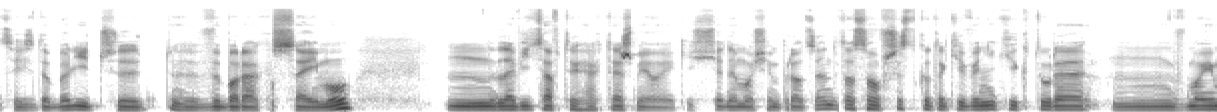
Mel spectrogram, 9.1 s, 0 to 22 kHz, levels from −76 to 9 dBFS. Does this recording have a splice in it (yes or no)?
yes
